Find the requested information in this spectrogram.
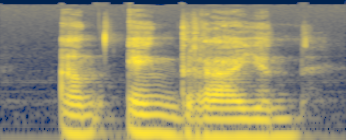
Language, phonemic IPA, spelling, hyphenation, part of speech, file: Dutch, /aːnˈeːnˌdraːi̯ə(n)/, aaneendraaien, aan‧een‧draai‧en, verb, Nl-aaneendraaien.ogg
- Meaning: to wind together in a spiral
